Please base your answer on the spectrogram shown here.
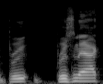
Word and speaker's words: Bruzenak: Howard Chaykin's American Flag, but seeing how it was Bruzenak, that Ken Bruzenak, is that how you pronounce his name?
